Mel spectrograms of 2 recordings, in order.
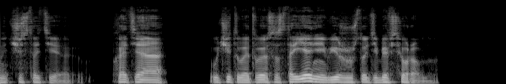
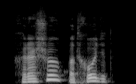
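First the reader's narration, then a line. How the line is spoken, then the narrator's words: Simple. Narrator (Russian): просто сказал Володя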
